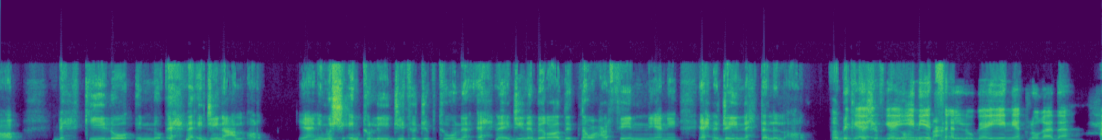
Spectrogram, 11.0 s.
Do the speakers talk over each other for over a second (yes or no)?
yes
